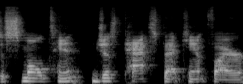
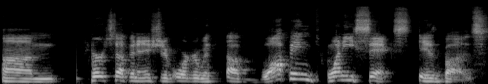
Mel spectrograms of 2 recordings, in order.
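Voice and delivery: normal talking voice

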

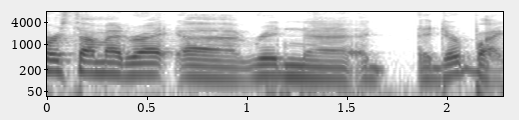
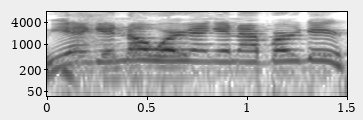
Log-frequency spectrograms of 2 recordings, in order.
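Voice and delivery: very high, loud yell carrying far; 7 dB louder than usual. Retelling advice yelled across a field: imitating Papa Subi yelling. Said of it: "He was yelling at it, at me across the field".

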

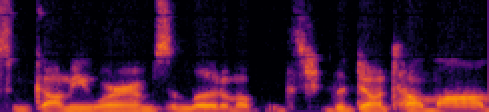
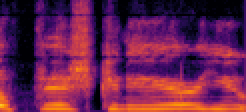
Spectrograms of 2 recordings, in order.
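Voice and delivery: very high, shrill, frantic scream. Retelling how a dad screamed at his loud 9-year-old kid, imitating a screaming dad. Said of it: "He's screaming".

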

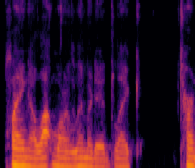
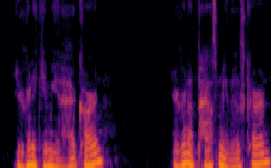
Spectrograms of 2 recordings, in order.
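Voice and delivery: put-on condescending tone; 3 dB quieter than usual. Retelling a friend's remarks while passing packs in a draft: imitating a condescending tone. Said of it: "very condescending".

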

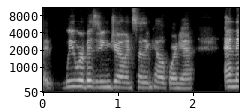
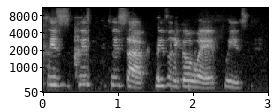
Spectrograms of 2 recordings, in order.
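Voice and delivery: put-on uneasy, uncomfortable pleading tone, quieter; 4 dB quieter than usual. Recounting how my mom begged the little minion people following us to stop, mimicking uncomfortable pleading. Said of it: "she's like uncomfortable with them".

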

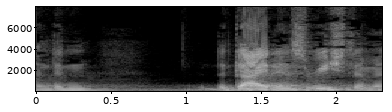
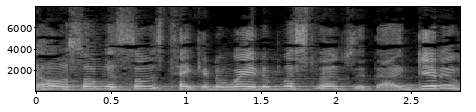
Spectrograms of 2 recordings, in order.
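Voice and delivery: mock yelling in woman's voice, much higher; 10 semitones higher than usual. Retelling a story, acting out a woman's yell. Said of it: "so she started yelling".

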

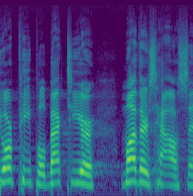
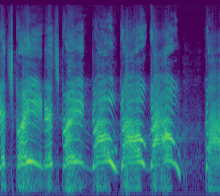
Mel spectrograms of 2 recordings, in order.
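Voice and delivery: yell, much higher in pitch and slower. Speaker retells braking at a light while Vivian shouts: retelling Vivian's yelling. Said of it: "Vivian is just yelling".

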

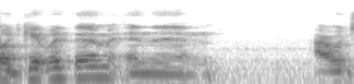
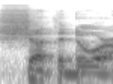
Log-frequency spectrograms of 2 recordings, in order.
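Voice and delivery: mock yelling, shouted; 5 dB louder than usual. Speaker recalls their mom yelling at the kids every day, retelling mom's yell. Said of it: "my mom was yelling".

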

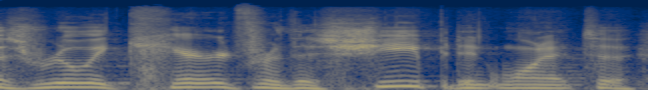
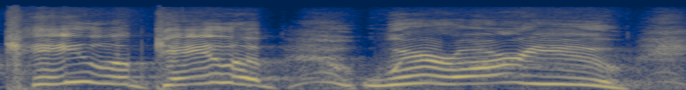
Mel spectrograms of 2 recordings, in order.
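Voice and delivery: frantic, very high, drawn-out yell; 12 semitones higher, 5 dB louder than usual. Retelling searching a crowd for a missing child: retelling yelling out a name. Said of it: "we're yelling out".

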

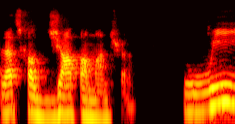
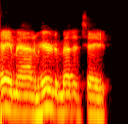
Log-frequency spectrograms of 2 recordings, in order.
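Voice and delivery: put-on, manned-up masculine bro voice. Acting out men who come to learn meditation, put-on guy voice. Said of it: "That's my guy voice".

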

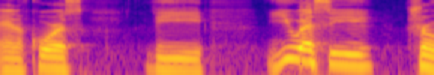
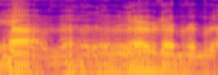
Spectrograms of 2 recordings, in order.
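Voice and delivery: deep, low, gravelly growl; 4 semitones lower than usual. Imitating Vince McMahon, whose voice is called gravelly: Vince McMahon impression. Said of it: "And he's like".

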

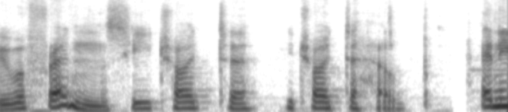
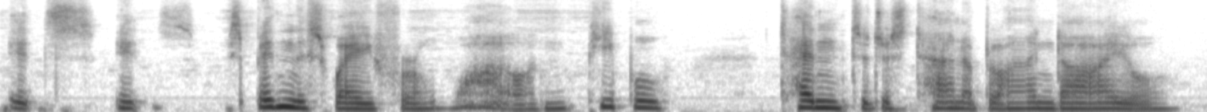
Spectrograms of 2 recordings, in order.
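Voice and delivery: frail female put-on voice. In a tabletop game, the narrator voices a character speaking to Revelo: frail woman voice. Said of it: "This is a frail woman".

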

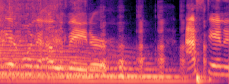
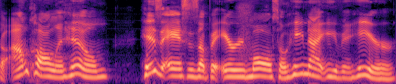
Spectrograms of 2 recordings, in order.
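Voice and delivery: plain

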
